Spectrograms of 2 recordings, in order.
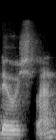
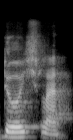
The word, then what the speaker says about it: Deutschland: baik radio ditandai detailnya jadi cara baca yang bener itu bukan Dewi span tetapi toysland karena memang basicly huruf e UU ketika dia dalam satu kata dan dia bersebelahan gitu ya Ibu ketika kita baca itu bukan uh tetapi jadi oi apapun itu nanti mau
